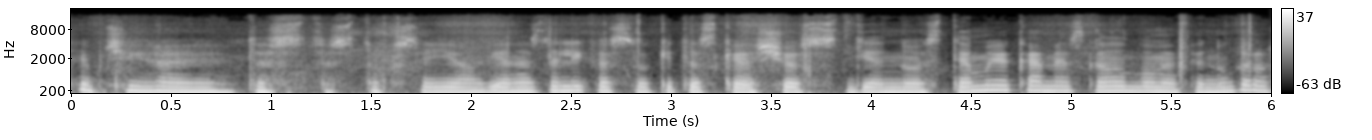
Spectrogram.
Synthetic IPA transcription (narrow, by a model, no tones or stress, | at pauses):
t̪ɐɪpt͡ʃʲɛiːɾɐt̪ɐst̪ɐst̪oːksɐɪjoːʋʲiɛnɐs̬d̪ɐlʲiːkɐsoːkʲɪt̪ɐskɐʃʲuɔsd̪ʲiɛnuɔst̪ʲæːmoːjɛkɑːmʲɛskɐlˠʋɐʋoːmɐpʲiɛnʊɡɐɾoː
